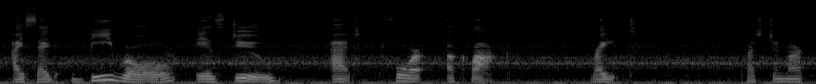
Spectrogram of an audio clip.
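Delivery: slow, spelled-out dictation to the phone; slow careful dictation. Shown as a demonstration. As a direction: say it slowly so the phone catches each word. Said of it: "That is not what I said".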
